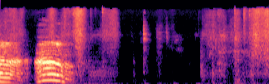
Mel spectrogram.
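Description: A woman's short wordless vocal sounds, two arching voiced sighs or grunts, in the first second, then near quiet with faint movement noises toward the end.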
